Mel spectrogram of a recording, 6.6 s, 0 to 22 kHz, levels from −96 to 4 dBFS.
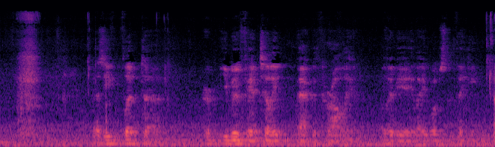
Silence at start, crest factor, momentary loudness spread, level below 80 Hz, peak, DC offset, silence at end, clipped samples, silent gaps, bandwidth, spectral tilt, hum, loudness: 0 s; 18 dB; 12 LU; -50 dBFS; -20 dBFS; under 0.1%; 0 s; under 0.1%; none; 16 kHz; -6.5 dB/octave; none; -39 LUFS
